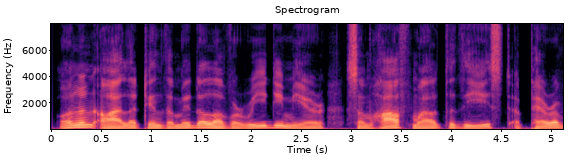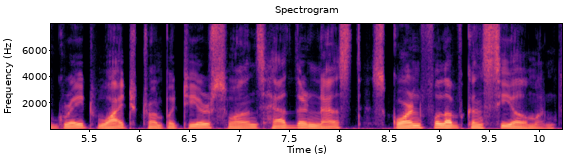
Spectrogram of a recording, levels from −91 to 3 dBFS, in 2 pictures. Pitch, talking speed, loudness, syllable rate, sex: 120 Hz, 170 wpm, -18 LUFS, 4.0 syllables/s, male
